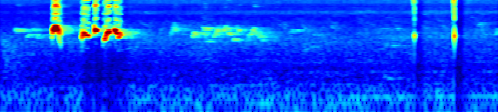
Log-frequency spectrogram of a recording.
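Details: Red-whiskered bulbul kept in a cage in Thailand, southern song style. A short, bright phrase of four fast warbled notes opens the recording, followed by faint chatter and two sharp clicks over a low background hum.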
